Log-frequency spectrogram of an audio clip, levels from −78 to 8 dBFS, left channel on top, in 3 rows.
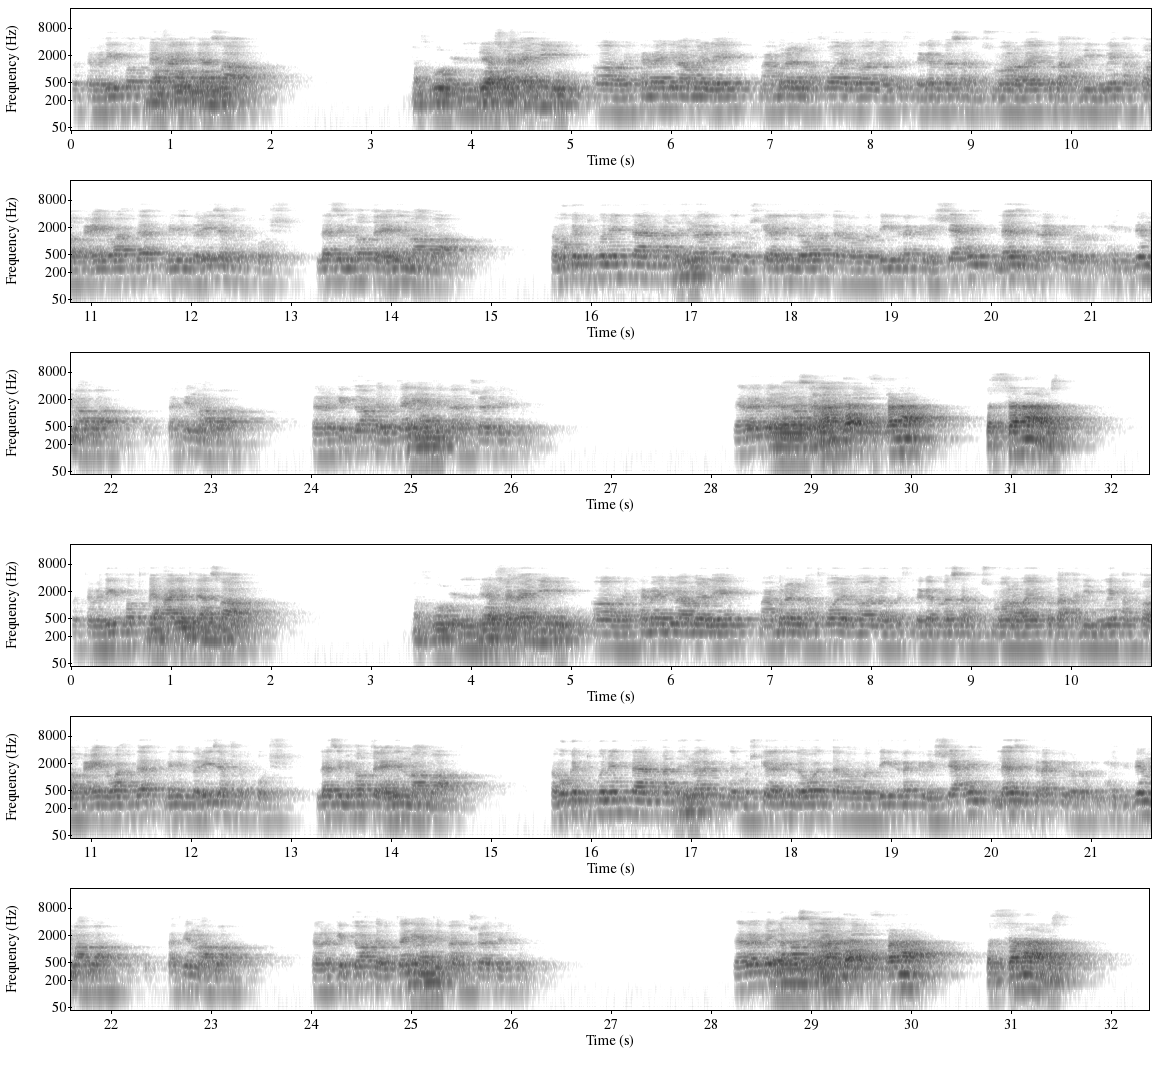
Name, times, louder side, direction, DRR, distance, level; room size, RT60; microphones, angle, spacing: voice 1, 0.0-1.9 3.8-12.9 13.3-14.7 15.6-22.1 22.6-23.3 24.0-26.2 28.2-29.8, right 2 dB, 25° right, -1 dB, 0.4 m, -30 dB
voice 2, 0.7-1.6 3.4-4.9 16.8-17.1 25.0-25.3 28.5-30.1 30.7-31.5, left 2 dB, 60° left, -2 dB, 0.8 m, -24 dB
2.9 x 2.2 x 3.6 m, 0.94 s
head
